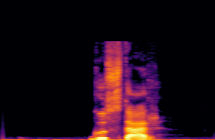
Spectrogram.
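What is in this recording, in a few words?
female, spanish; to Like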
